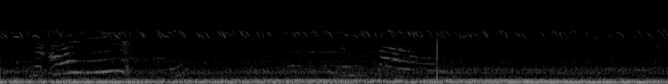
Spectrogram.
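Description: Domestic chickens calling: a few short clucks and a call that falls in pitch about four seconds in, over a fast, continuous high chirping and a steady low hum.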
